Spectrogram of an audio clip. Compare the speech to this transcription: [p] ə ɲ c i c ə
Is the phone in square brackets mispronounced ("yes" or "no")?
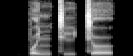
no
